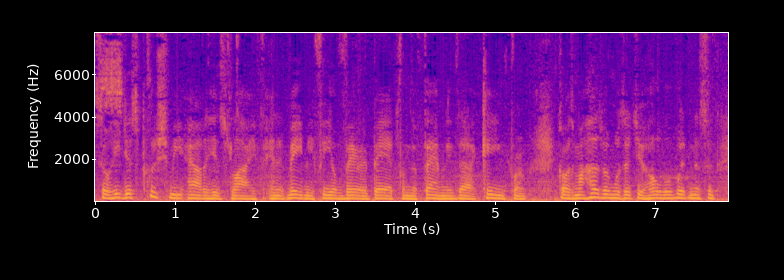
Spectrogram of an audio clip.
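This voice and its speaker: The speech runs at a fairly quick pace with hardly any pauses, very even loudness and fairly even intonation. Noticeable background noise sits behind it. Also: woman, very deep, low pitch for a woman. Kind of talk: interview answer.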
